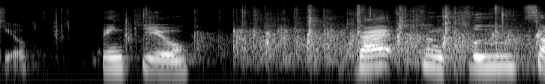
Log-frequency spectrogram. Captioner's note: attendees clap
